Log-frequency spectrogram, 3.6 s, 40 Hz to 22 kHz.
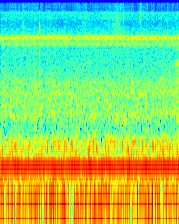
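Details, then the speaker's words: Mercedes-Benz C300 after replacing the complete electronic steering rack for hard steering; low, steady hum while driving and turning, with no groan, knock or whine from the steering. "Now you can see there's no noise."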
